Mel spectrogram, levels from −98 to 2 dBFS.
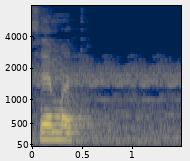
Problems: none marked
